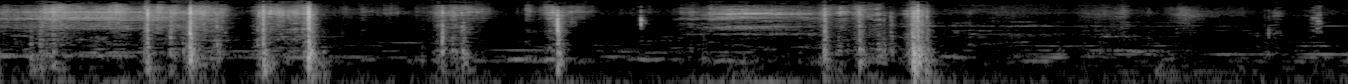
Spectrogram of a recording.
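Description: Carded action figures in plastic blister packs being handled on a metal store shelf: a string of sharp plastic clicks and crinkles, loudest about a second and a half in and again about four and a half seconds in.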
